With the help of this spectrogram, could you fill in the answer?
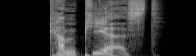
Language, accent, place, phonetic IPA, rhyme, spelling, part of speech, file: German, Germany, Berlin, [kamˈpiːɐ̯st], -iːɐ̯st, kampierst, verb, De-kampierst.ogg
- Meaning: second-person singular present of kampieren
